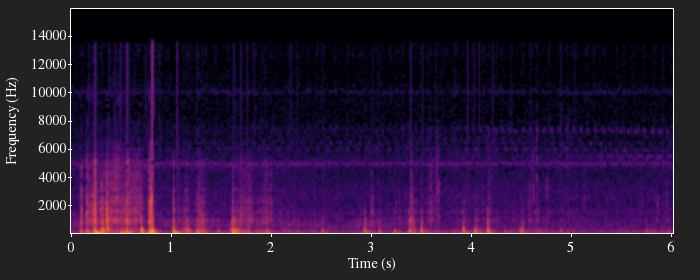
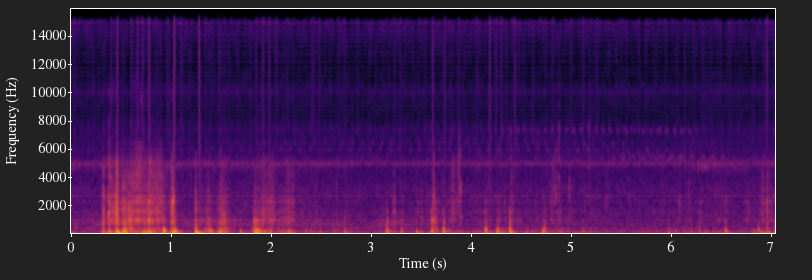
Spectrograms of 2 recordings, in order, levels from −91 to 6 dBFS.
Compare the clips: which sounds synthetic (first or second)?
second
